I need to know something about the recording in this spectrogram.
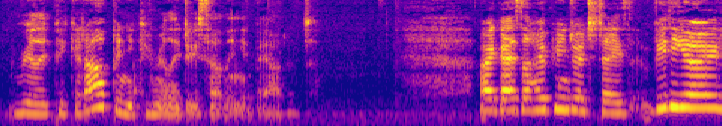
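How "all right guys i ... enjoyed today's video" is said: hoarse from a cold; croaky voice. Real, not acted. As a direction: talk through a sore, croaky throat. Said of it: "Sorry about the croaky voice".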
